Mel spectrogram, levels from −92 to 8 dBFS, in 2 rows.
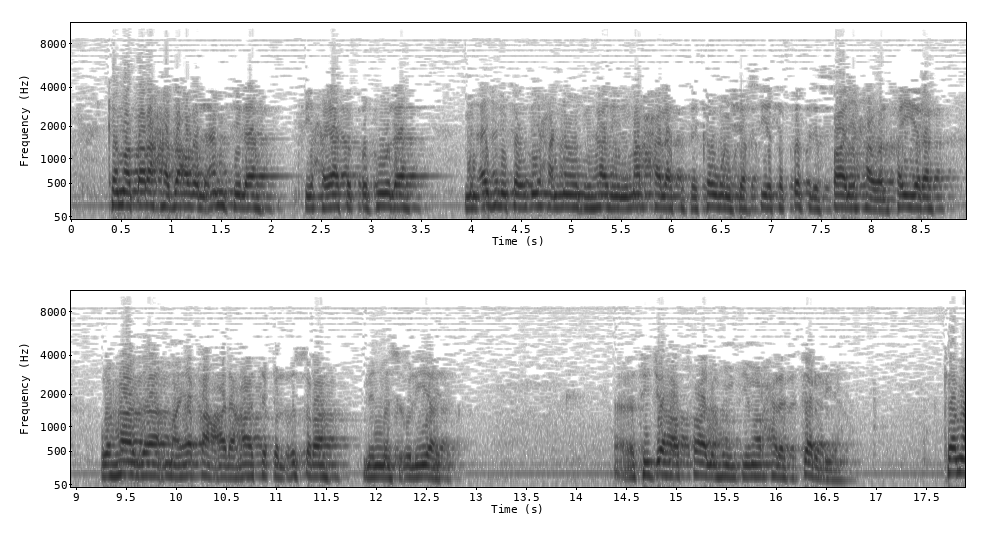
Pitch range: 145-165 Hz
